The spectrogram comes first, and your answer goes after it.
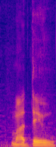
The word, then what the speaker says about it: Mateu: Hay gente que le dice Matthew. 4. Y algunos le dicen con un poco más de estilo. A mí no me parece mal cada uno. Pasa que cómo sí. Se escribe M-A-T-E. Mateu, sin Mateu. H. Sí. Claro. Sí. Pero bueno, si tal vez tenés un poco más de glamour, de estilo, Matthew. De tendencia, Matthew.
